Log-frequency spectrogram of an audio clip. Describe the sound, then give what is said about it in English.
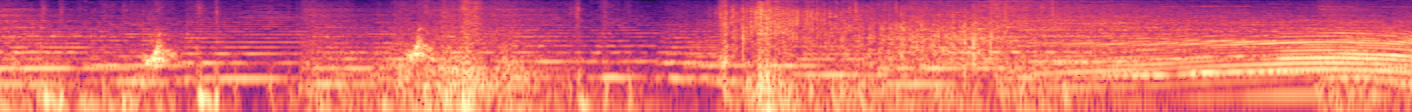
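In a TaxSlayer advertisement, a cow lets out a long, loud moo near the end, following a few sharp thuds and crashing noises. Nobody speaks. “Look at that sweet moolah! That big old cash cow.”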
